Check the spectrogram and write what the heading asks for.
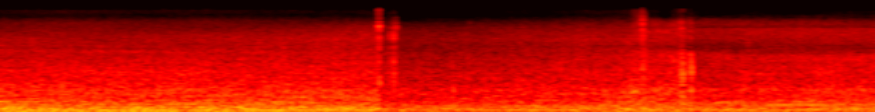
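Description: Steady low background noise of a large, empty airport terminal hall, mixed with the handling noise of a hand-held camera being carried and panned. A few brief sharp clicks come about two seconds and about three seconds in.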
